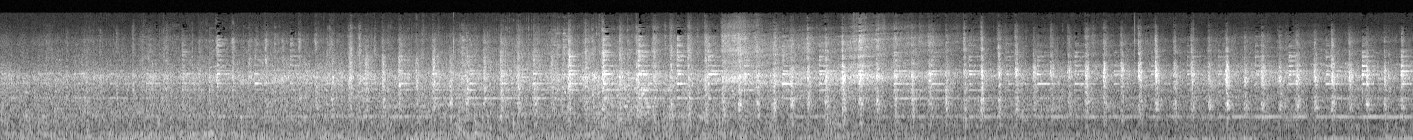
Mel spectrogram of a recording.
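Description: Steam excursion train rolling past with a steady hiss, its wheels clicking rhythmically over the rail joints, the clicking growing plainer in the second half.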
